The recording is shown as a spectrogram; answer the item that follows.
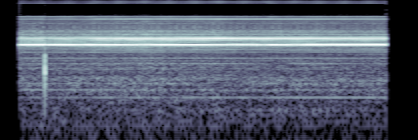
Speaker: This whine, often accepted as normal, comes from the variable frequency drive controlled motor where the bearings have become fluted.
